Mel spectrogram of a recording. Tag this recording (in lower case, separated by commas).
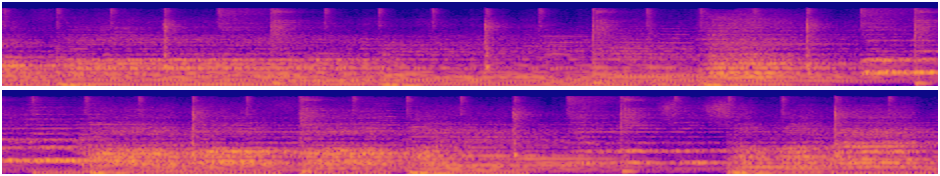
music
